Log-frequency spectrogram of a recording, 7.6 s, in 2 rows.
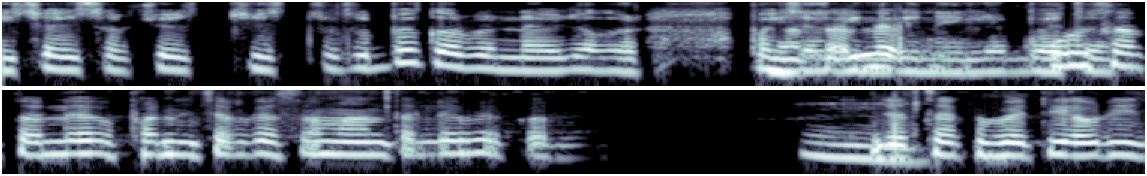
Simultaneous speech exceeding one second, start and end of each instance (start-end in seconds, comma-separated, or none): none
